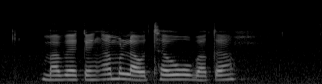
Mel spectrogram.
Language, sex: Northern Sotho, female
